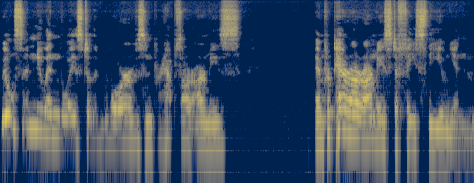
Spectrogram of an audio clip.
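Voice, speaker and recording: A man puts on a character voice pitched high. He speaks at a moderate pace. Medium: read story. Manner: formal, commanding.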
